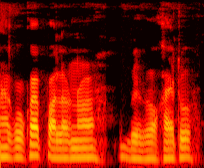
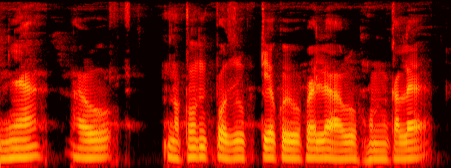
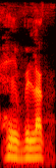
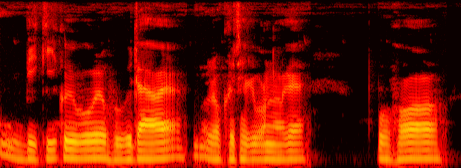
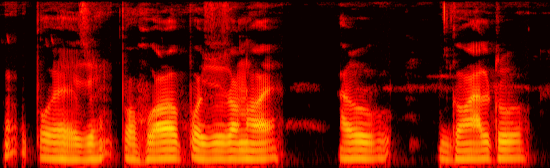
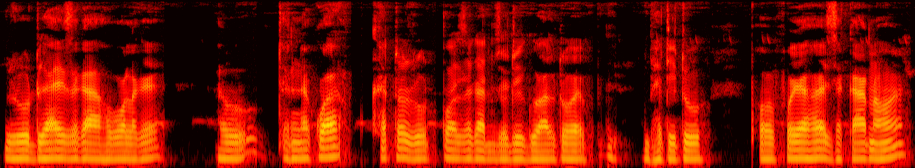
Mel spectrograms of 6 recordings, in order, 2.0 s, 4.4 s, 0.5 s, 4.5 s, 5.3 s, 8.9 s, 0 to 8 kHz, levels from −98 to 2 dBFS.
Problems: background sounds at intervals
